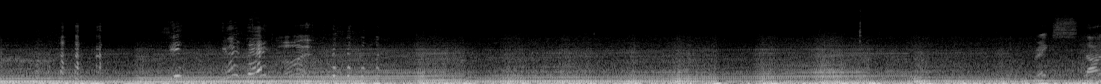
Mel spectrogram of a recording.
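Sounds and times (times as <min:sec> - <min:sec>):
car engine at full throttle: 0:00.0 - 0:11.0.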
